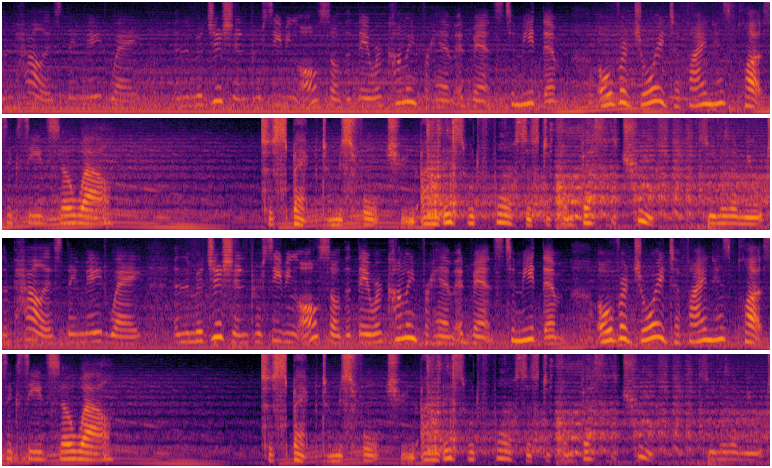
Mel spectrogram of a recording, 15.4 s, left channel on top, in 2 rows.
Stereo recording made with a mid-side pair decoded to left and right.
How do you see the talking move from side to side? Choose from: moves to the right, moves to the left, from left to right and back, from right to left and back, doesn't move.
moves to the left.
